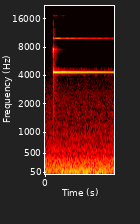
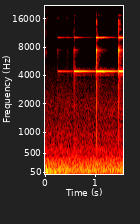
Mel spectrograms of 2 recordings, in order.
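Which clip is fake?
The second.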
